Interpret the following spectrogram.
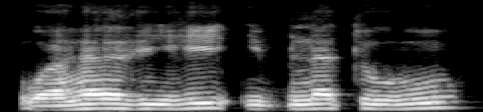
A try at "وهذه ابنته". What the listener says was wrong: on fait la liaison. Tu dis pas wahadi ibnatuhu. Wahadi ibnatuhu. Tu vois le ha que vous voyez ici, tu le ramènes jusqu'au bas. Hadi ibnatuhu.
